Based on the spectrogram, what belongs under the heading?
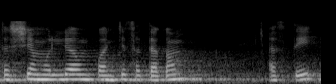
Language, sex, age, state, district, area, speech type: Sanskrit, female, 18-30, Odisha, Cuttack, rural, spontaneous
